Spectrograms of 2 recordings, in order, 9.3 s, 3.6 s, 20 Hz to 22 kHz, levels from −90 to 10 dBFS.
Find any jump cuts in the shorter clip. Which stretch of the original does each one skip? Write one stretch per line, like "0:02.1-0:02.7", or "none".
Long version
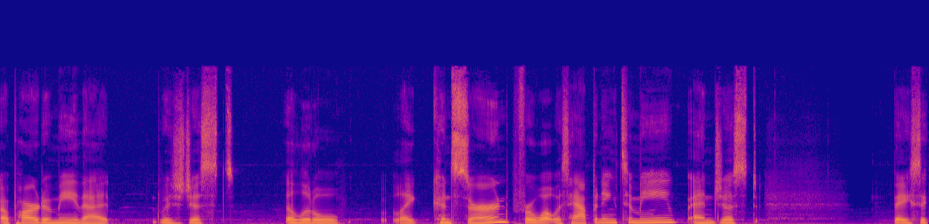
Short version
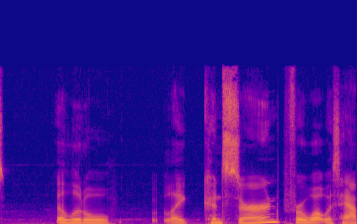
none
